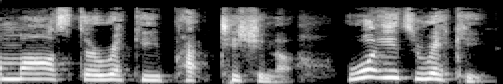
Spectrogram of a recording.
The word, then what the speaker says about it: Reiki: What is Reiki? First of all, Reiki is a 2-syllable word, which comes from 2 Japanese words, which means God's wisdom and life force energy.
